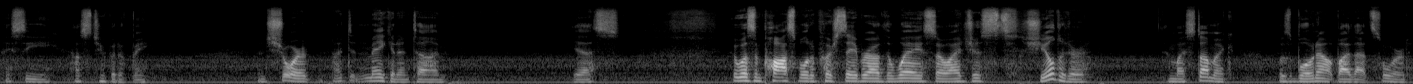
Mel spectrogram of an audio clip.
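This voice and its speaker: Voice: medium pitch, measured pace, fairly bright tone, slight background noise. A let's play host reading visual novel text aloud dramatically, breaking off into casual reactions.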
